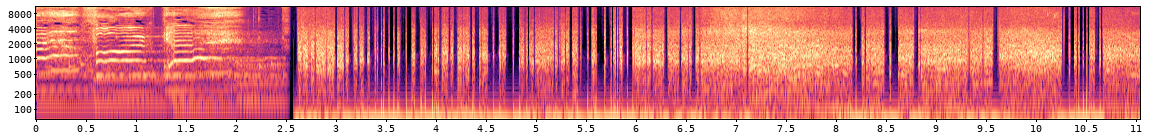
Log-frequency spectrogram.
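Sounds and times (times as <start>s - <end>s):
wind buffeting microphone: 2.7s - 11.0s.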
